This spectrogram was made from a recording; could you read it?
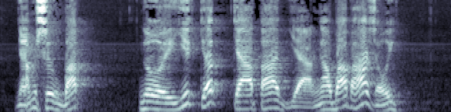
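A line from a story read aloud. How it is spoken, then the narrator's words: Murderous loud shout. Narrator (Vietnamese): Thôi Dân sát quang bừng bừng lớn tiếng quát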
